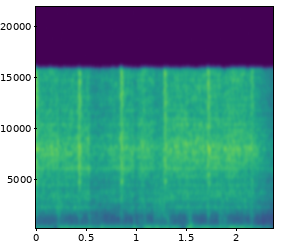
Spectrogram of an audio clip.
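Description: Jazz band music: an electric bass playing a line that moves from note to note, over a steady, regular ticking from the drums.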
